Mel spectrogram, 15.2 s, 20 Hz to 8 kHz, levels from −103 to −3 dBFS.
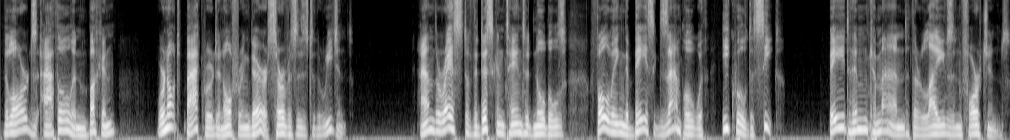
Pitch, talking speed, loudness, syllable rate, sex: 130 Hz, 140 wpm, -19 LUFS, 4.9 syllables/s, male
